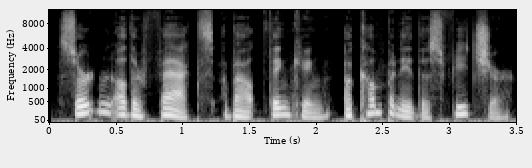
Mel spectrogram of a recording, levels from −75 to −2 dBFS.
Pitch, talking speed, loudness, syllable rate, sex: 145 Hz, 135 wpm, -18 LUFS, 5.2 syllables/s, male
